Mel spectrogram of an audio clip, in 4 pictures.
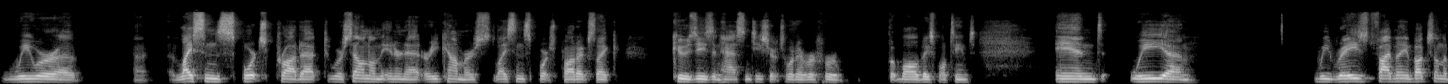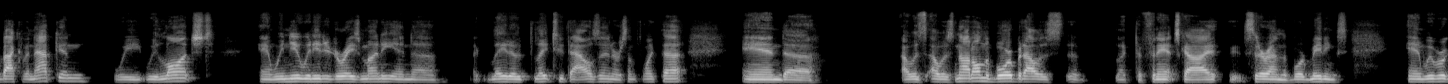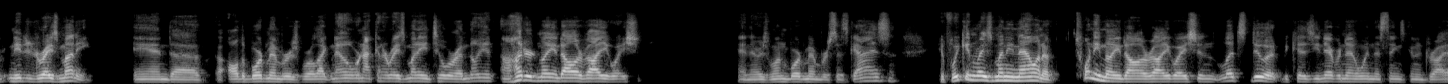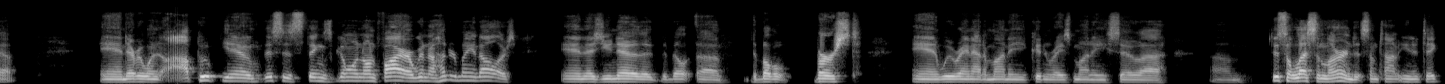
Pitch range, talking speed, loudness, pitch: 120-140 Hz, 210 wpm, -20 LUFS, 130 Hz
